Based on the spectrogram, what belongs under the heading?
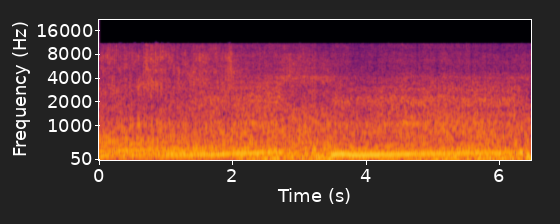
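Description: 1967 Jaguar E-Type's straight-six engine under way, rising in pitch as the car gathers speed, dipping briefly about three and a half seconds in, then holding steady at a cruise. Wind rushes over the microphone.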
